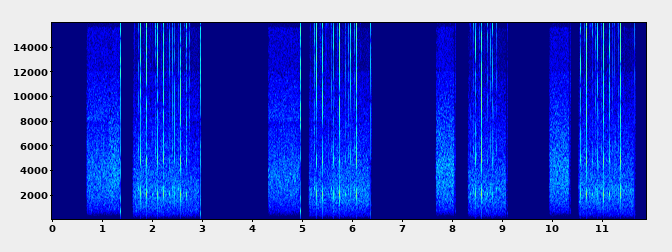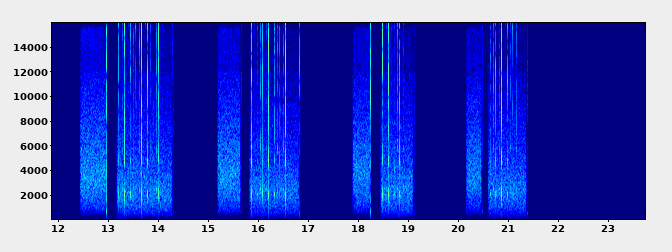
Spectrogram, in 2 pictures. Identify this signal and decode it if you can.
Pulse dialling, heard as a rotary dial, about 9 pulses a second. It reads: 0 9 5 8 8 7 4 5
